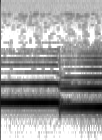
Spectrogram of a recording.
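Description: French horn playing a long held note, then stepping down to a lower held note a little over a second in.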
